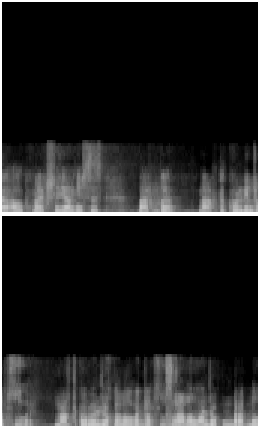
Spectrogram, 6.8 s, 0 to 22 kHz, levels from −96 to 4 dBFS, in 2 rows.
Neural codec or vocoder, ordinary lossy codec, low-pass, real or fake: codec, 24 kHz, 1 kbps, SNAC; none; 7.2 kHz; fake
